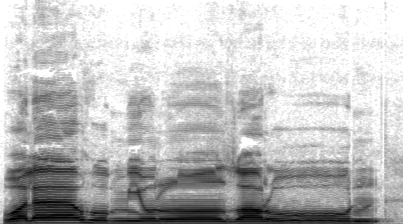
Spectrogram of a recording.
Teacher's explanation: اخفا کر دیجیے گا، آواز کو ناک میں لے جائے گا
